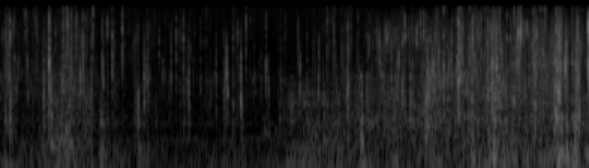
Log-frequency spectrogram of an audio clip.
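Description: Clear plastic bubble wrap wrapped around a recorder is squeezed by fingers and then scratched with fingertips. It makes dense, rapid crinkling and crunching with sharp, bright crackles over a low rumble, growing louder toward the end.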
